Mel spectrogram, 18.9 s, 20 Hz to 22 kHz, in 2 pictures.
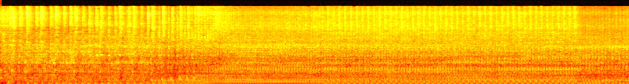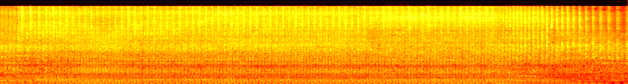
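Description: John Deere L110 riding mower's Kohler Command 17.5 engine running very poorly, with an uneven low pulse, after starting on carb cleaner with the choke on. The mechanic suspects stale, water-laden fuel. The sound drops off near the end.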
